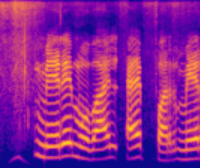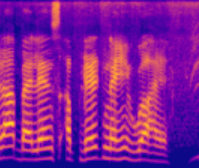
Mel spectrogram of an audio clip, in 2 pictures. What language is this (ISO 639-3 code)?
hin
